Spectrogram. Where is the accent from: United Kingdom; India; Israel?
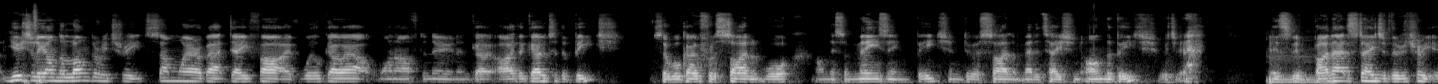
United Kingdom; Got to have a tea break, being a Brit.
